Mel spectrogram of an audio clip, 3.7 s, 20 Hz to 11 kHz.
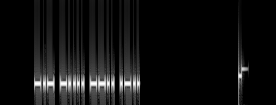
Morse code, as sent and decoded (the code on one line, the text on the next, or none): -.- -.... --.. .-..
K6ZL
